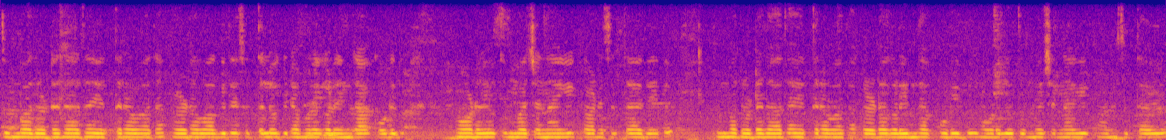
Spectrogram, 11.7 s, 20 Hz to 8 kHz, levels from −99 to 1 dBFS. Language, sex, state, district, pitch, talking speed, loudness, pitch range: Kannada, female, Karnataka, Raichur, 210 Hz, 105 wpm, -14 LUFS, 210-215 Hz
